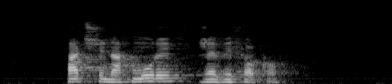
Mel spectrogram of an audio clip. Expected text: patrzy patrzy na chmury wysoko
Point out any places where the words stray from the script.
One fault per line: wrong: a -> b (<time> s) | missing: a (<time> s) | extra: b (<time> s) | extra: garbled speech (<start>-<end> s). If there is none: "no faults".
missing: patrzy (1.1 s)
extra: że (2.0 s)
